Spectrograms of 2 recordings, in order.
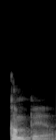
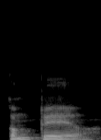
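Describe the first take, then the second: First: The first vowel is said quickly and clipped. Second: The first vowel is held a bit longer. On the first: The speaker calls it wrong. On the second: The speaker calls it right.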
